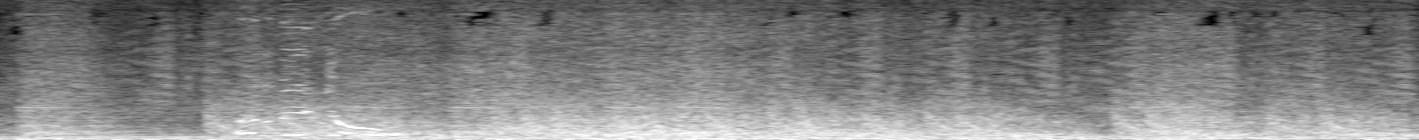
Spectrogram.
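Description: Tyres screech and skid on asphalt.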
